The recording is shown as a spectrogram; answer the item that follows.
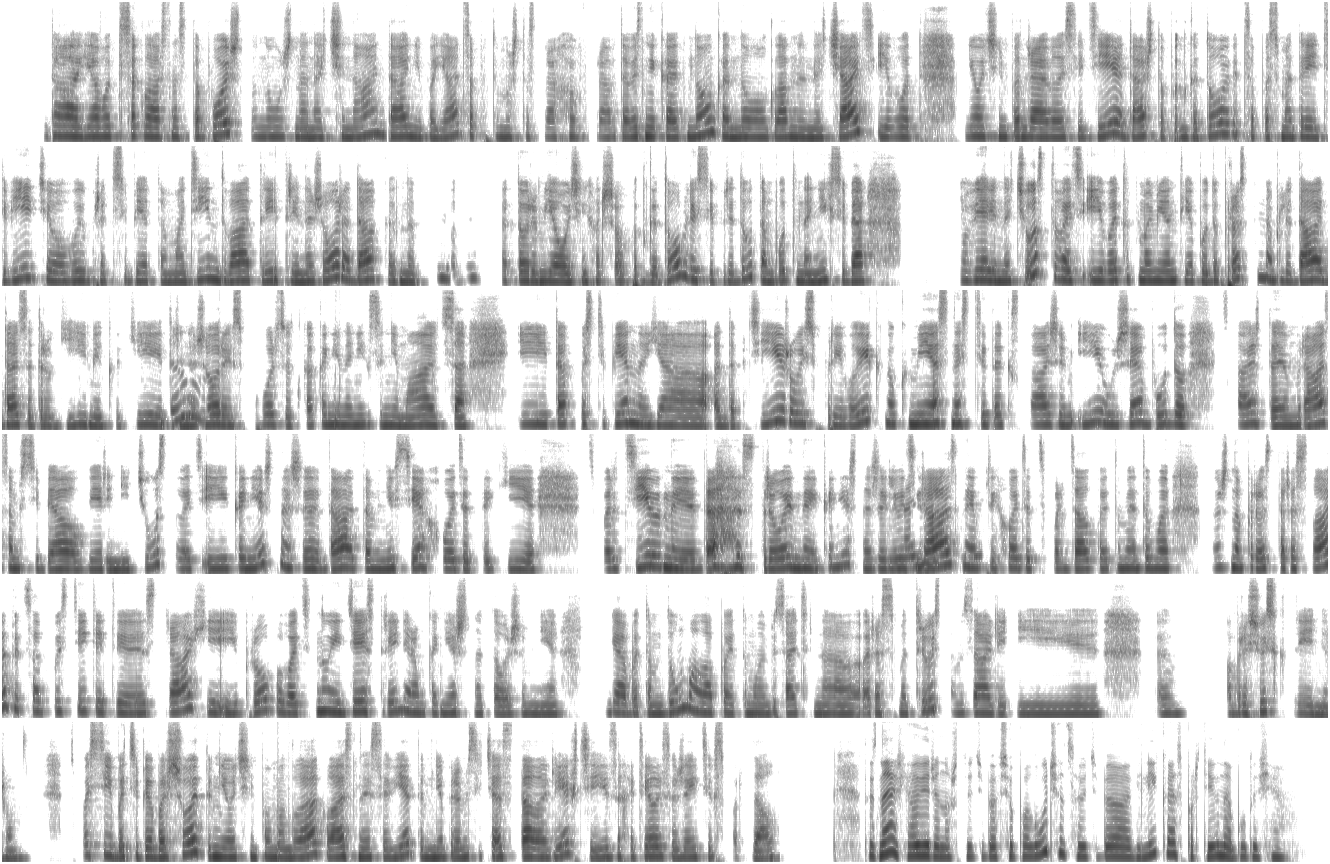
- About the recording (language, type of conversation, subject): Russian, advice, Как мне начать заниматься спортом, не боясь осуждения окружающих?
- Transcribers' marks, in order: laughing while speaking: "да"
